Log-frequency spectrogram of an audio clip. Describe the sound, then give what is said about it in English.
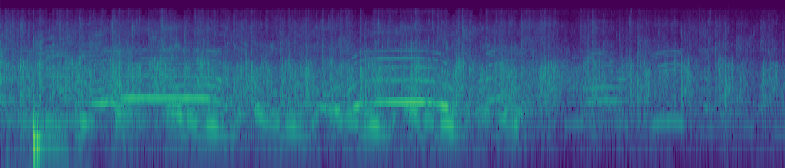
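An audience claps their hands in praise to the Lord in a dense, steady stream of claps, with voices calling and singing over it, after one sharp loud hit at the start. “Oh, I'll clap your hand to the Lord.”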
